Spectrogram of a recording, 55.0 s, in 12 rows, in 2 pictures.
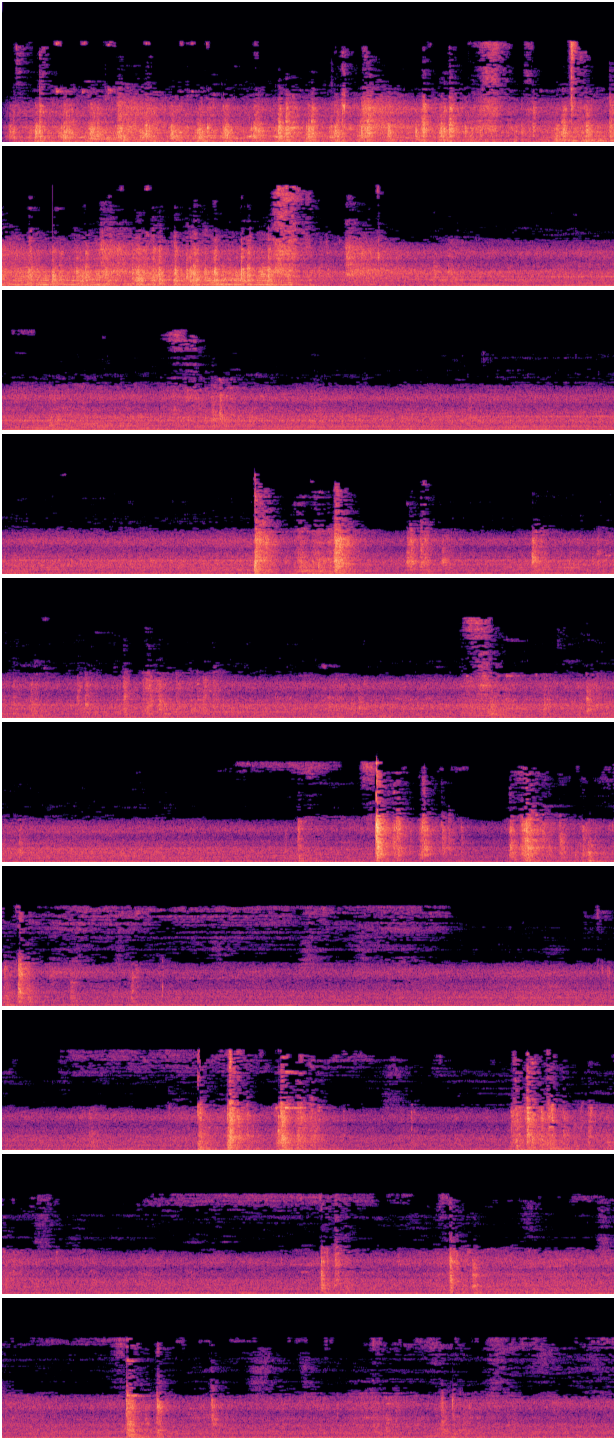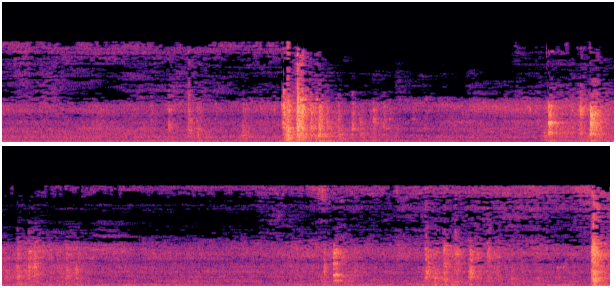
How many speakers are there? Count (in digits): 0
